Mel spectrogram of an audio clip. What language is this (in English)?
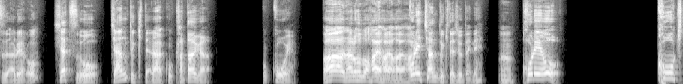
Japanese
